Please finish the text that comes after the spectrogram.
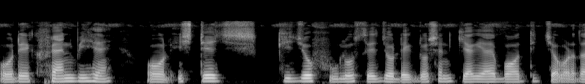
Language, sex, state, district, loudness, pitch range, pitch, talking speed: Hindi, male, Jharkhand, Sahebganj, -19 LUFS, 120-145 Hz, 130 Hz, 195 wpm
